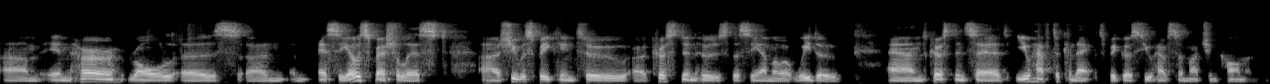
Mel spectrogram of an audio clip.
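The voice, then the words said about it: London English accent. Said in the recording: “the accent is not from Silicon Valley. I grew up in London, England”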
